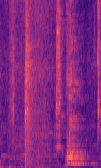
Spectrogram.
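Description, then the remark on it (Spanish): A dog named Dogo barks a few times after smelling a man, sharp bursts at uneven intervals with a louder, more sustained bark near the middle, over faint background noise. “Ay, ay, ay, ese es Dogo. Ese es Doguito. Ey, Dogo. Cálmese”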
